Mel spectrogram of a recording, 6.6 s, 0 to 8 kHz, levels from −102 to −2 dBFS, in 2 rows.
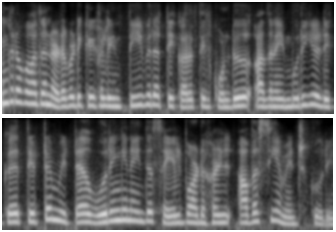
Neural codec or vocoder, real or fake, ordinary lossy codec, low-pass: codec, 16 kHz, 2 kbps, X-Codec, HuBERT features, trained on LibriSpeech; fake; none; none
